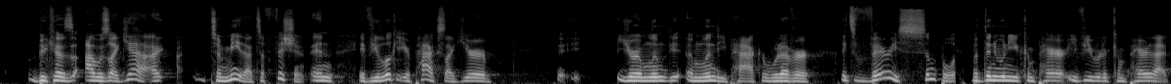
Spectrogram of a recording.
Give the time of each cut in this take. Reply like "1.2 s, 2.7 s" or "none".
9.5 s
